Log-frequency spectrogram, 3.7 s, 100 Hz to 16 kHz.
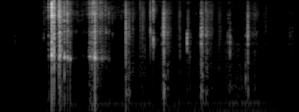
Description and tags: Crunchy Chew
A recording of me chewing the last bit of a lozenge.
First an open mouthed crunch is heard, followed by another. This transitions to closed mouth chewing noises mixed with lip smacking noises. The clip ends with a slight sound of a car driving by in the background.
Recorded using a H4n Zoom recorder.
Chew, Chewing, Crunch, Crunchy, Eating, Food, Lip, Lozenge, Mouth, Smacking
